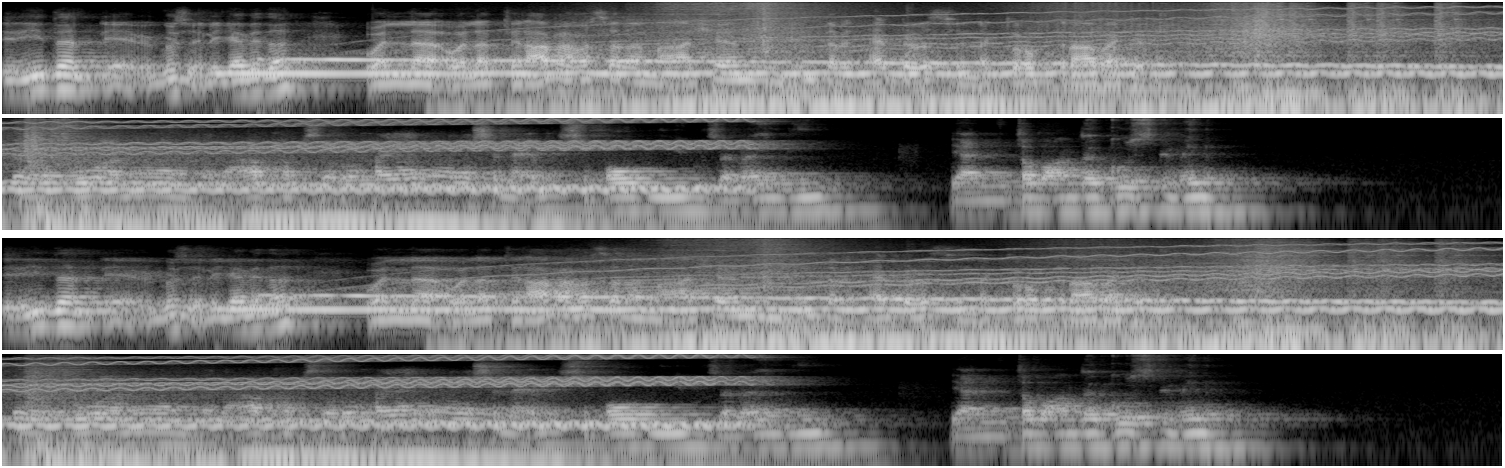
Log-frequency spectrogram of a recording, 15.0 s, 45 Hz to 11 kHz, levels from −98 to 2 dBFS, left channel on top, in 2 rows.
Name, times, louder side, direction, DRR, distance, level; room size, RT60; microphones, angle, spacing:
voice 1, 0.0-1.5 1.8-5.8, left 3 dB, 85° left, 6 dB, 1.2 m, -24 dB
sound 1, 1.1-11.1, left 1 dB, 20° right, 0.9 m, -26 dB
sound 2, 1.3-11.3, left 2 dB, 10° left, 1.3 m, -28 dB
sound 3, 2.1-11.3, left 1 dB, 60° left, 1.6 m, -28 dB
voice 2, 7.6-11.7 12.3-13.5, left 2 dB, 30° left, 1 dB, 2.1 m, -29 dB
18.5 x 16.5 x 3.1 m, 0.90 s
head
